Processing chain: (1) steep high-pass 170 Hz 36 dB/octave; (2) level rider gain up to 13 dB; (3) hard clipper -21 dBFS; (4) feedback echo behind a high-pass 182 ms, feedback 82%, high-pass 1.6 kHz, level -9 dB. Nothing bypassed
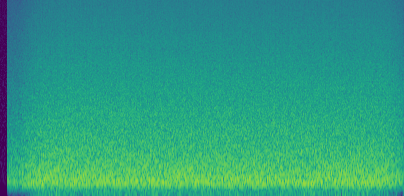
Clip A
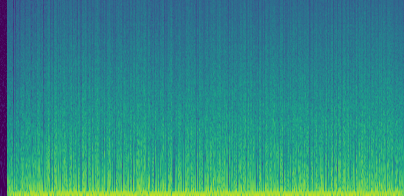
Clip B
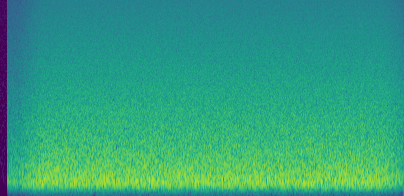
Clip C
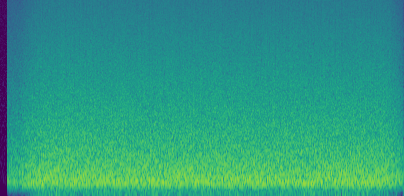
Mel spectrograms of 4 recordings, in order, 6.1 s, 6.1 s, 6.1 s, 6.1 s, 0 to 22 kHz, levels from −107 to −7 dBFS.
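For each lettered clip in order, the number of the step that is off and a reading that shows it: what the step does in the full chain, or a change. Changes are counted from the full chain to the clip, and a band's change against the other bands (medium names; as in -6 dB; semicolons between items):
1, 125 Hz band +11.0 dB; 3, distortion -10 dB; 4, echo-to-direct -7.5 dB to none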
